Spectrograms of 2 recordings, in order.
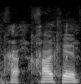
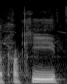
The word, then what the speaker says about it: Kharkiv: steady um blast in kharkiv or kharkiv parkv is how she is pronouncing it there um and that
